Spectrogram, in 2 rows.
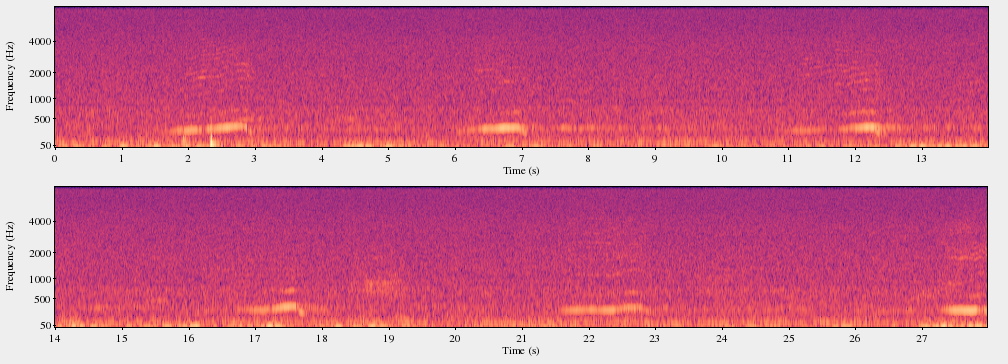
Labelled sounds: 2.1	2.9	humpback whale, 1.7 to 2.5 kHz
6.3	6.6	humpback whale, 2.0 to 2.2 kHz
12.0	12.3	humpback whale, 1.5 to 1.7 kHz
27.3	27.9	humpback whale, 0.80 to 2.1 kHz

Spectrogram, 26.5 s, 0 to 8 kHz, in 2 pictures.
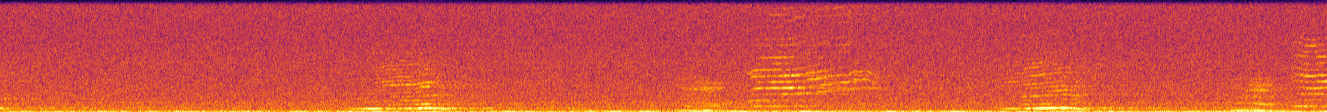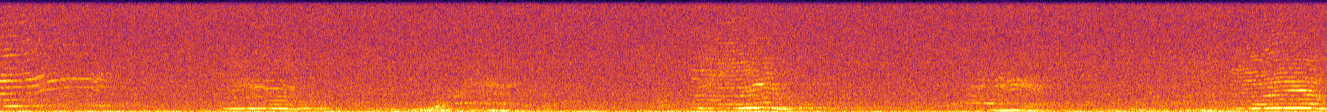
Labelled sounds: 3.8	4.4	humpback whale, 1.9 to 3.5 kHz
6.8	8.8	humpback whale, 0.80 to 5.1 kHz
10.3	10.8	humpback whale, 1.1 to 2.8 kHz
12.5	14.2	humpback whale, 1.2 to 4.3 kHz
15.7	16.2	humpback whale, 1.6 to 2.2 kHz
20.5	21.1	humpback whale, 1.7 to 2.1 kHz
23.3	23.6	humpback whale, 1.7 to 2.4 kHz
25.6	26.5	humpback whale, 1.0 to 2.9 kHz

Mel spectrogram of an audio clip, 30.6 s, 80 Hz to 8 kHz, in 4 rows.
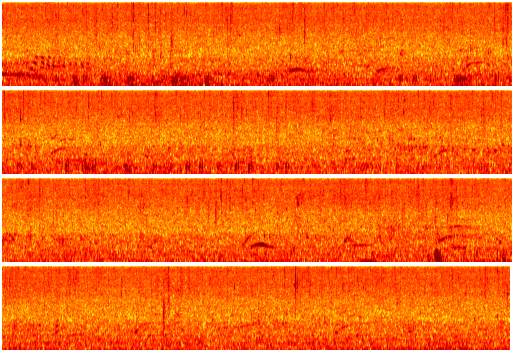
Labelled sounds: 7.0	7.2	humpback whale, 0.78 to 0.94 kHz
13.7	14.1	humpback whale, 0.78 to 1.1 kHz
26.5	26.8	humpback whale, 0.81 to 1.0 kHz

